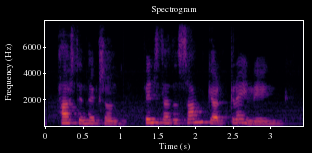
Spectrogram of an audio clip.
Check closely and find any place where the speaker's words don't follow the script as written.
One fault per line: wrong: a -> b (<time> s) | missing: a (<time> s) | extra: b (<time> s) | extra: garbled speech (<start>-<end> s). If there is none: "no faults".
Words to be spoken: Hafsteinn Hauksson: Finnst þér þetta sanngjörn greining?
missing: þér (1.6 s)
